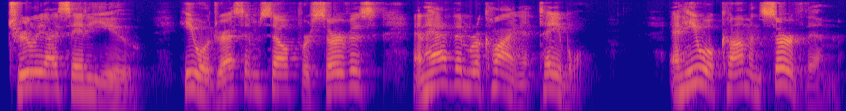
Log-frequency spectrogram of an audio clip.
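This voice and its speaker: A man reads scripture aloud in an expressive, measured and emphatic way, as a Bible reader for a church read-along. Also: fairly high pitch. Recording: dull, muffled lo-fi audio.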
